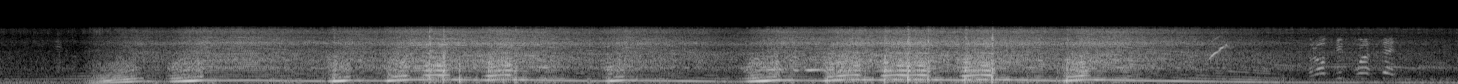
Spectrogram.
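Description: A car stereo blasts a deep bass tone that sweeps up and down over and over.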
